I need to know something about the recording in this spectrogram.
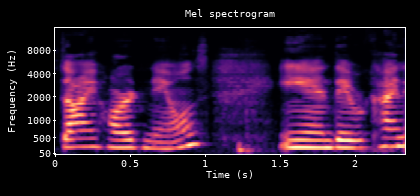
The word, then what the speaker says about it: DIY Hard: polishes in my previous video I called it DIY but it is pronounced Die Hard nails and they were kind enough to send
